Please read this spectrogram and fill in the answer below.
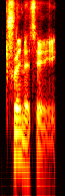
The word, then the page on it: trinity: British English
